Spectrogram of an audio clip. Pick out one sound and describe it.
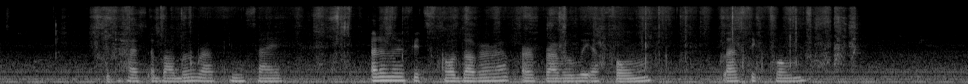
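A soft foam sheet rustles as hands handle it.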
